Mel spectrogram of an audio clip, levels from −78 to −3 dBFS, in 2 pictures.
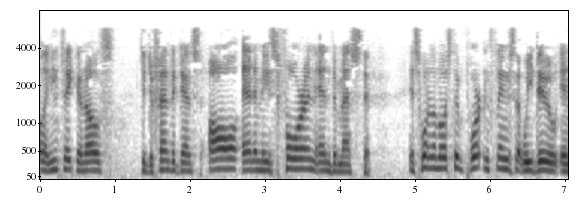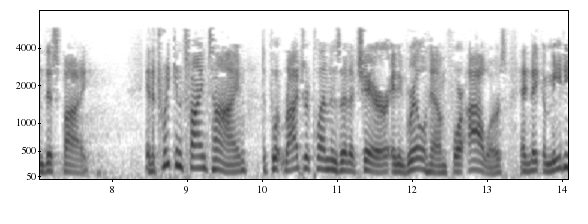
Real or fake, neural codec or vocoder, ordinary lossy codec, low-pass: fake; codec, 16 kHz, 1 kbps, FunCodec, trained on LibriTTS, 50 frames a second; MP3, 24 kbps; 7.2 kHz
